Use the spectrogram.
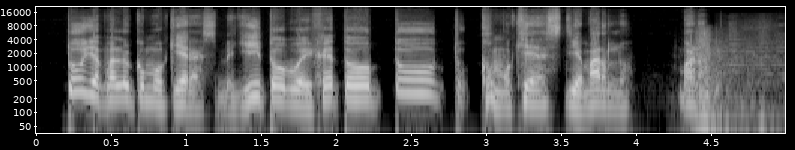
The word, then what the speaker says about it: Vegeto: Y espera, espera, que ya te estoy viendo y ya estoy viendo que estás bajando los comentarios y diciéndome, "No se dice Vegito, se dice Vegeto."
